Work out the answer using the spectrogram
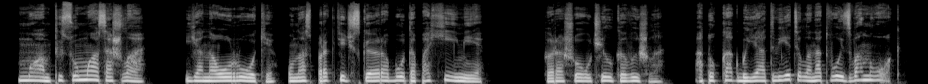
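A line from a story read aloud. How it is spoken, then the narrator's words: Indignant whisper. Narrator (Russian): Возмущенно зашептала мне в ухо дочь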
